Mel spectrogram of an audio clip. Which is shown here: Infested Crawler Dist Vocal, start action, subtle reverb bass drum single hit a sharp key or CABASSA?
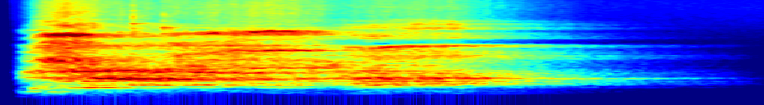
Infested Crawler Dist Vocal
